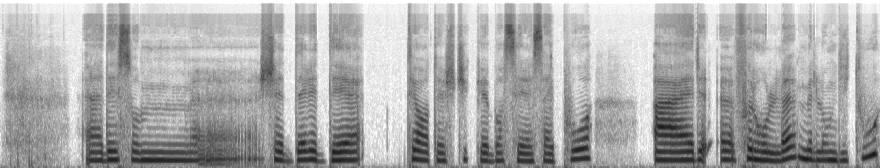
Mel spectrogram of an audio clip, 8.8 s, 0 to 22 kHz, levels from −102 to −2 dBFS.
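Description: Throughout the clip, the speech has been squeezed through a low-rate encoder, likely Opus compression working in its hybrid speech mode, with damage that fits a bitrate around 16 kbps. The band still extends to about 20.2 kHz, so the problem is not dullness from a narrowed bandwidth. The encoder runs short of bits, and the voice comes out hoarse and grainy, with a rough, noisy texture laid plainly over it.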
